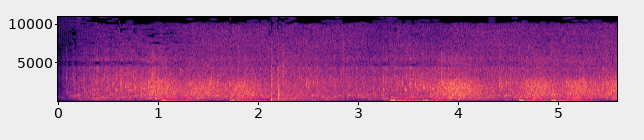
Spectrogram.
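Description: Footsteps thud quickly on a hard floor as someone runs.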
